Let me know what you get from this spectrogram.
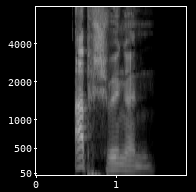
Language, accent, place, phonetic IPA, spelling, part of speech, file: German, Germany, Berlin, [ˈapˌʃvʏŋən], Abschwüngen, noun, De-Abschwüngen.ogg
- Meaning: dative plural of Abschwung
